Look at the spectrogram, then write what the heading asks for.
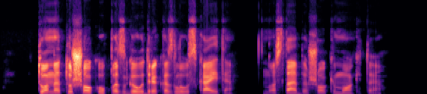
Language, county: Lithuanian, Vilnius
